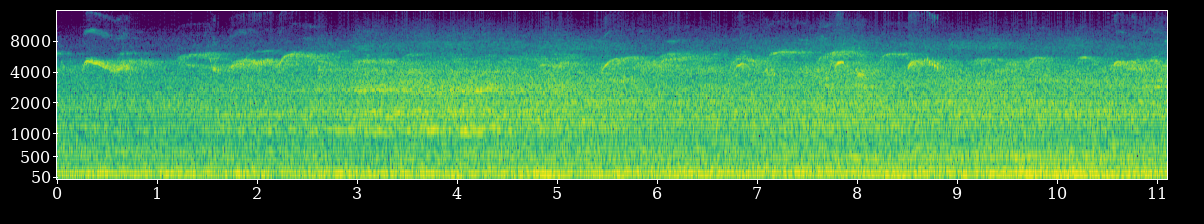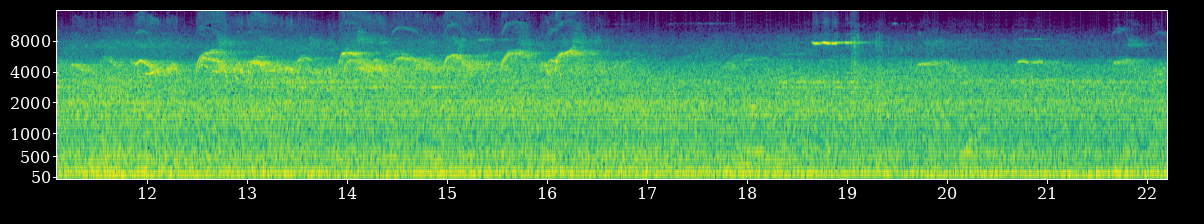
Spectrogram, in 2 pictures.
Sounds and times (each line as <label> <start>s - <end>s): traffic 0.0s - 22.2s
tram sound in the background 1.0s - 12.5s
